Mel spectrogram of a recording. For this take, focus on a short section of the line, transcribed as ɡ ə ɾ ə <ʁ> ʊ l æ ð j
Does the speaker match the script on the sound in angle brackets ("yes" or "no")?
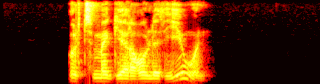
yes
